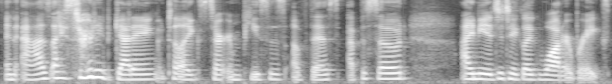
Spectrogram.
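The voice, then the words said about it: Losing voice, hoarse. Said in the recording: “I'm losing my voice.”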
